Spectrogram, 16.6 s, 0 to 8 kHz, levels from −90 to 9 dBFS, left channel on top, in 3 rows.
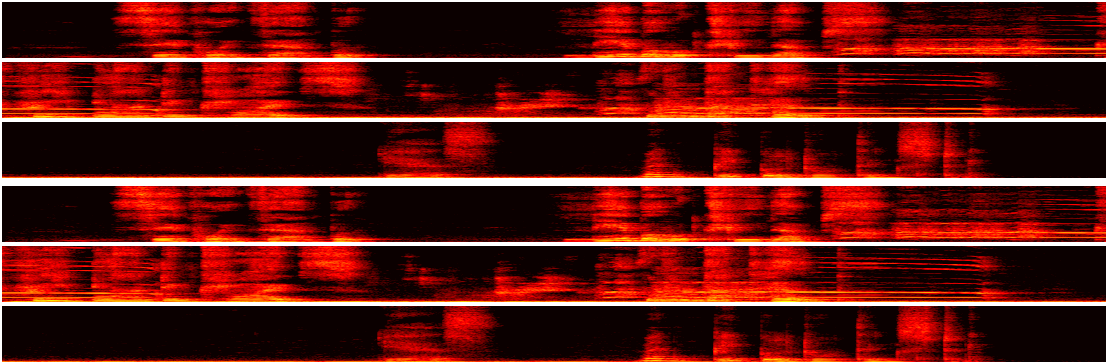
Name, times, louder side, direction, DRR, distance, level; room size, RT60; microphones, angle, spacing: voice 1, 0.3-1.8 2.8-4.4 5.5-7.3 8.0-8.4 8.7-9.6, right 2 dB, 55° right, 0.6 m, -30 dB
sound 1, 4.1-6.4 8.5-10.5, equal, 90° right, 0.7 m, -35 dB
sound 2, 5.5-15.3, right 1 dB, 70° left, 0.4 m, -29 dB
voice 2, 12.9-13.4 14.2-15.9, equal, 10° right, 0.6 m, -34 dB
2.3 x 2.1 x 2.7 m
head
